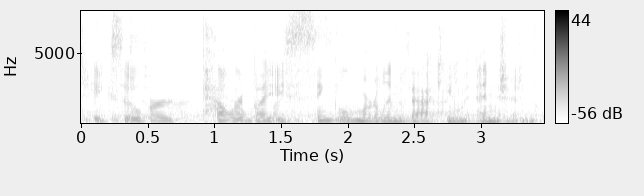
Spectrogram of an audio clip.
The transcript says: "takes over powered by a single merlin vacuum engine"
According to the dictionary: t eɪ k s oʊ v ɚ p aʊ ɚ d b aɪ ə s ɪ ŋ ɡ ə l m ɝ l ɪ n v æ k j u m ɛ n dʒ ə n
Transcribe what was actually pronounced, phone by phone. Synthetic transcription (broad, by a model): eɪ k s oʊ v ɚ p aʊ ɚ d b aɪ ə s ɪ ŋ ɡ l m ɝ l ɪ n v æ k j u m ɛ n dʒ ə n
